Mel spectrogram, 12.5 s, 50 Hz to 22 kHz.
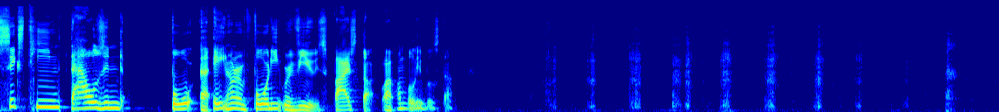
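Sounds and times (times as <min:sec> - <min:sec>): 
speech: 0:00.1 - 0:05.7
person chewing crunchy cereal: 0:06.0 - 0:12.4.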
